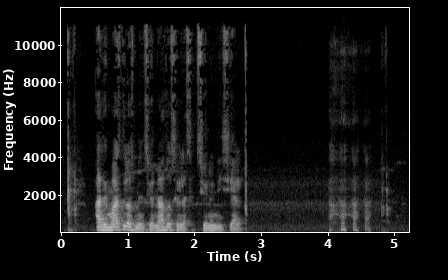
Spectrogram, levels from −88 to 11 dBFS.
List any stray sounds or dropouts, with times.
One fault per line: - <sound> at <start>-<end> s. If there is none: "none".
- laugh at 4.0-4.7 s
